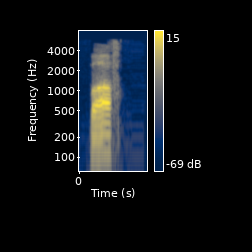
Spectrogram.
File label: "buff", English; adjectives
